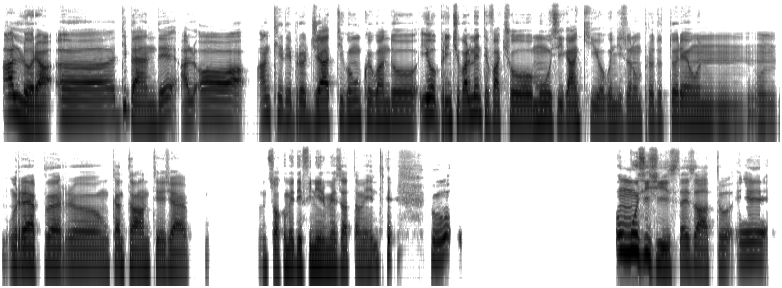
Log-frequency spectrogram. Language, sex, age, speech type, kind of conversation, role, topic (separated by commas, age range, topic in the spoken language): Italian, male, 20-24, conversation, podcast, guest, Che musica o quali suoni ti fanno entrare subito in uno stato di flusso?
